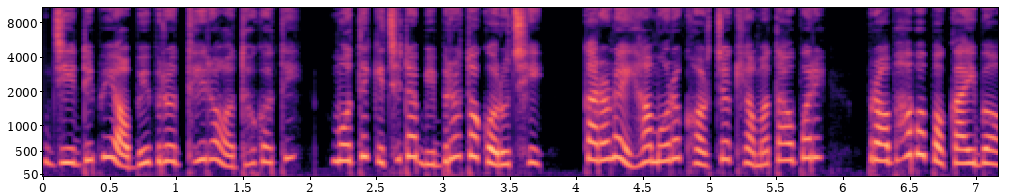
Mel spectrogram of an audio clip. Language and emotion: Odia, fearful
